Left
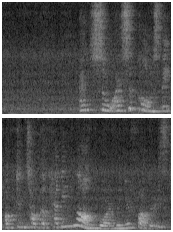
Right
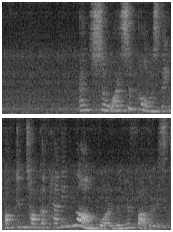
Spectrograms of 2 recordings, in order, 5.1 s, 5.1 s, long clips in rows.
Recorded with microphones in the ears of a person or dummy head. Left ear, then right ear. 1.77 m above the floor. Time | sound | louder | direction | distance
1.1 | a woman speaking | left 2 dB | 30° right (ahead or behind) | 2 m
